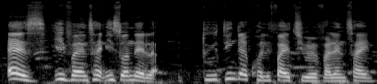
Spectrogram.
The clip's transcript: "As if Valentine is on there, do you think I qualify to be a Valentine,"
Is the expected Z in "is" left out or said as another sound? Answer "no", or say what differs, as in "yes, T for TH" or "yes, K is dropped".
yes, S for Z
